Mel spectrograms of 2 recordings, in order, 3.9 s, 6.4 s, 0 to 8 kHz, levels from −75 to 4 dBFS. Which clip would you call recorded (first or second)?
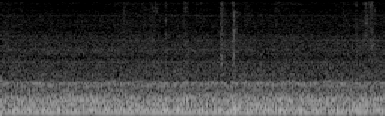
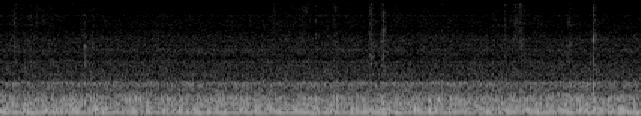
first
